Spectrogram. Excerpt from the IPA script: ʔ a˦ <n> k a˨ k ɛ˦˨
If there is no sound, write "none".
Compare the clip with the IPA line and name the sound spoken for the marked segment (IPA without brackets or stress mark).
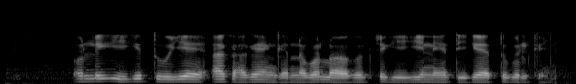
none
